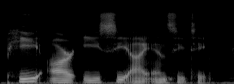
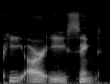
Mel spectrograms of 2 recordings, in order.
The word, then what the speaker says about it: precinct: Precinct. Pronounced Pre-synced. The sound's close, definitely. Got to be careful not to mix them up.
